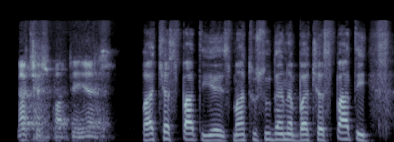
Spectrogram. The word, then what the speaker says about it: Vachaspati: და მან ახსენა თავის საუბარში, რომ ერთ-ერთი ერთგული, რომელიც მათუსუდანა I find it difficult to pronounce. Mathusudana, what kind of name, Maharaj? Is that okay? Mathusudana Bhasaspati. Vachaspati, yes.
